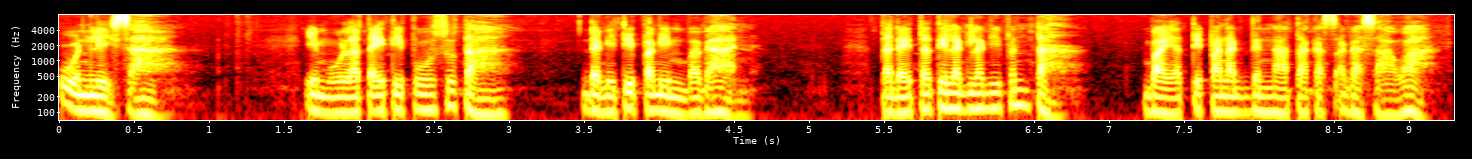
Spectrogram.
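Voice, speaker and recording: A man's voice: lowish voice, fairly even intonation, normal speed, long pauses, no room sound, natural voice. A man acting a young husband in an Ilocano radio drama, devoted but fond of drink. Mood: tender. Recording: music behind the voice.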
